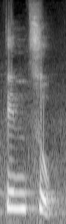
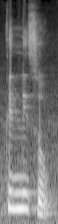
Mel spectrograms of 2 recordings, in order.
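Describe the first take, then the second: First: The middle i vowel is dropped entirely. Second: The middle i vowel is pronounced in full. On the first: This is the everyday spoken form. "Spoken में बोलते हैं तिनसु, इधर ई मात्रा skip करेंगे" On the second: This is the full form of the word. "खिला दो इसको तिन्निसु बोलते हैं"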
